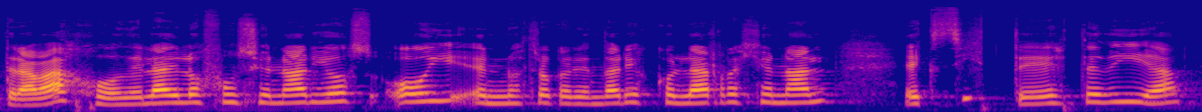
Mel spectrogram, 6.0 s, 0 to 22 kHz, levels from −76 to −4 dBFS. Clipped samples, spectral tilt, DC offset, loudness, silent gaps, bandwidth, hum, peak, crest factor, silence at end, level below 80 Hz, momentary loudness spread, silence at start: under 0.1%; -3 dB/octave; under 0.1%; -25 LUFS; none; 17 kHz; none; -4 dBFS; 20 dB; 0.1 s; -70 dBFS; 10 LU; 0.05 s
